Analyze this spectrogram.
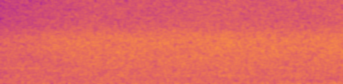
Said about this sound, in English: Oh, another huge wave just crashed across the deck. Whoa, don't know if you can hear that. One of the French operators had to leap on top of the forklift truck to stop himself getting washed overboard.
